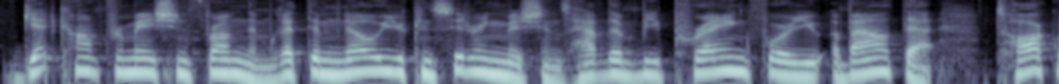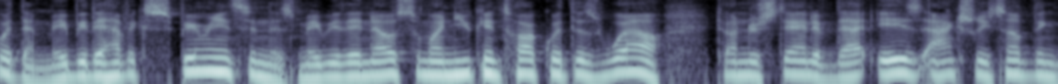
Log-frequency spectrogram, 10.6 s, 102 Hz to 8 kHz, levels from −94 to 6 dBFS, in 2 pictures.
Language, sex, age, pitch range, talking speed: English, male, 30-49, 160-185 Hz, 250 wpm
